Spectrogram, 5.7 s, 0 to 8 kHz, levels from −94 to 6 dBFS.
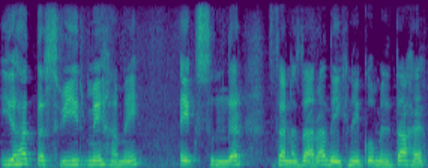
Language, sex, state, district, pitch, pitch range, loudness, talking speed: Hindi, female, Uttarakhand, Tehri Garhwal, 200 Hz, 185-205 Hz, -23 LUFS, 125 wpm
